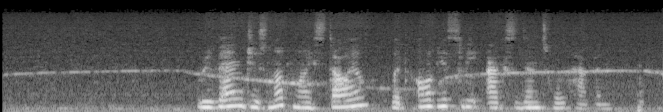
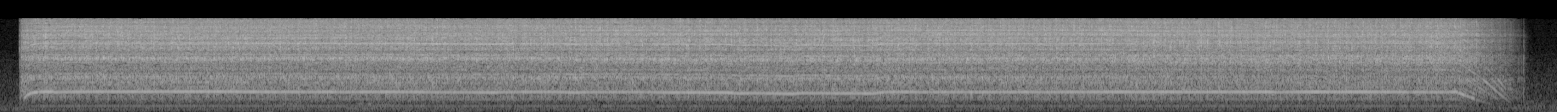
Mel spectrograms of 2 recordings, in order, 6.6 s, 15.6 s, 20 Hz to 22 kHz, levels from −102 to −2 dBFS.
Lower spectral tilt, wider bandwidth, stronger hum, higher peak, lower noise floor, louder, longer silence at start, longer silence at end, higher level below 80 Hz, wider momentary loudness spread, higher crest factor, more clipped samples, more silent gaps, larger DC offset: first, -7 dB/octave vs 4.5 dB/octave; first, 13 kHz vs 11.5 kHz; neither; about the same, -4 dBFS vs -4 dBFS; second, -40 dBFS vs -51 dBFS; about the same, -19 LUFS vs -21 LUFS; second, 0.05 s vs 0.2 s; second, 0 s vs 0.4 s; first, -44 dBFS vs -78 dBFS; first, 23 LU vs 1 LU; about the same, 16 dB vs 20 dB; neither; neither; neither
